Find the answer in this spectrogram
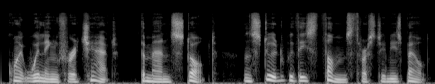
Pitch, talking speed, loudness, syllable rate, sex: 140 Hz, 235 wpm, -20 LUFS, 5.4 syllables/s, male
